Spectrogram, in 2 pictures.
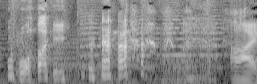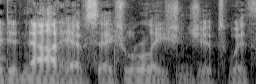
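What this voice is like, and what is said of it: Imitates another person's voice. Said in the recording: “Your best Bill Clinton impression.”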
